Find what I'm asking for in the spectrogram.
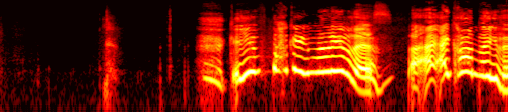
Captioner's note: laughs softly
